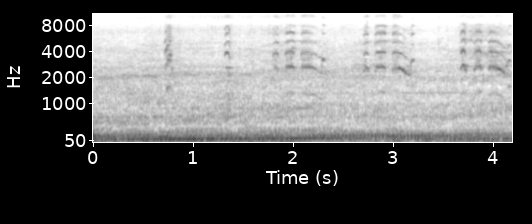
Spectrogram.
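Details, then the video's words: Red-wattled lapwing in Jamia Nagar, New Delhi, India, giving loud piercing notes in short groups of two to four, the last slurring downward, against heavy low vehicle rumble. "হট্ টি টি পাখি (Red-wattled lapwing bird)"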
